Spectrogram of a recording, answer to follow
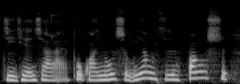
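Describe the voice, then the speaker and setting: A woman narrating a classic crime tale in an expressive storytelling voice. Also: a little high, quick pace, breathy edge.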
